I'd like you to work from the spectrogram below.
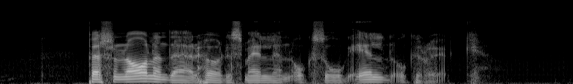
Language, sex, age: Swedish, male, 67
